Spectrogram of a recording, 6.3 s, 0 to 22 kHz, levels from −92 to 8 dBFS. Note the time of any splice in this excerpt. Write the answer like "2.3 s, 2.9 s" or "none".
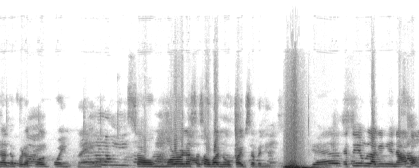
4.4 s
